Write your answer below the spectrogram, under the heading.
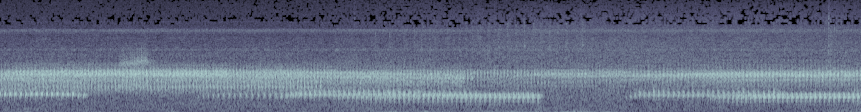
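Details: Frogs, toads and tree frogs in the wild: a continuous mid-pitched trilling chorus with a lower, rapidly pulsed rattling call that starts and stops in long bursts of several seconds, briefly pausing around the middle.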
